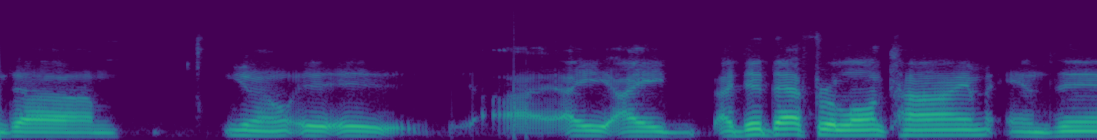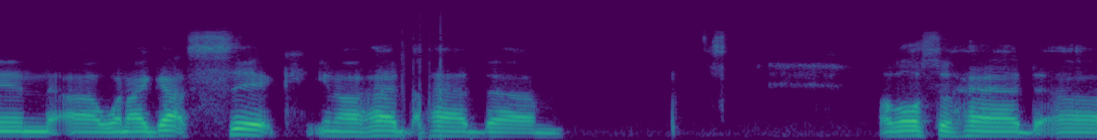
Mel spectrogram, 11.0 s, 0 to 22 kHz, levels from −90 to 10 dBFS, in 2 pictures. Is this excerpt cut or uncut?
uncut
